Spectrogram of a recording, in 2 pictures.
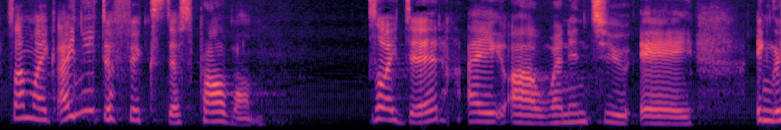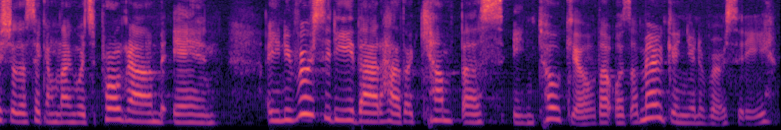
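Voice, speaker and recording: In a large hall with long reverb, a woman with a Japanese accent speaks to an audience. Her voice sits at a medium pitch. She tells her story in a chatty, informal way, as a conference speaker on stage. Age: 30s. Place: large auditorium stage, indoors.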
